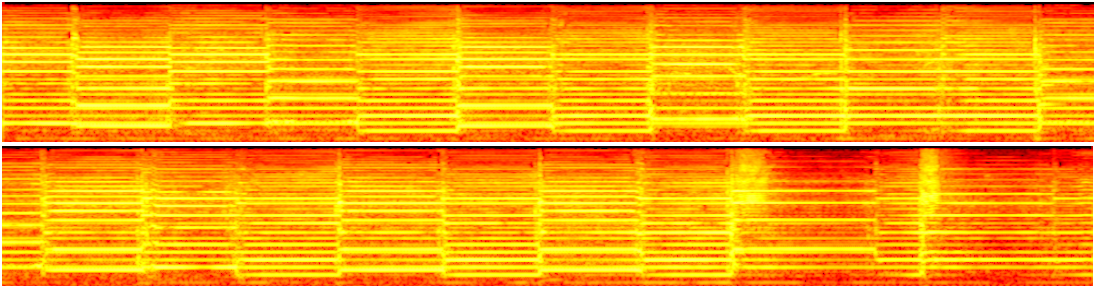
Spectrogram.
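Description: Hungarian hurdy-gurdy (tekerő), its wheel cranked by hand, playing a folk melody in stepped notes over a continuous drone. A sharp stroke sounds near the end.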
